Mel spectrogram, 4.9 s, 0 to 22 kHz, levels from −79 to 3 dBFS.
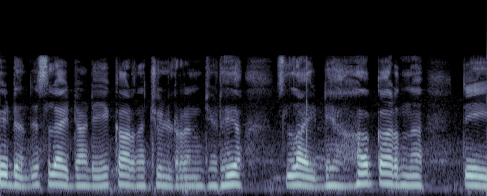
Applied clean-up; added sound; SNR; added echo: none; none; none; none.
